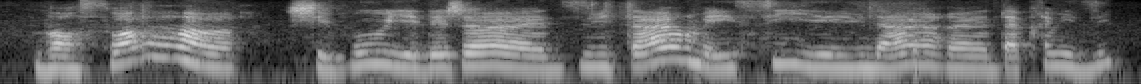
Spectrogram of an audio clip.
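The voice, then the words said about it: Quebec French accent. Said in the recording (French): “Vous allez l'entendre à son merveilleux accent ... vive le Québec libre”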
